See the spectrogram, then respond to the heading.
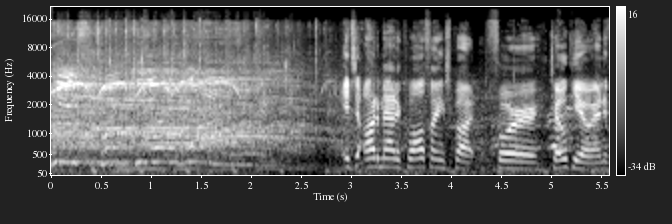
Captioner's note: cheers and Applause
